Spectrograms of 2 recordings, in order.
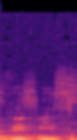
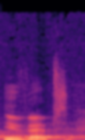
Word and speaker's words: Veppes: Yeah, it's Veppes. Not Veppes. Not Veppes, not all these other Veppes. names you've been hearing on the No. Yeah. We are still chilling with Sandile, the CEO of Veppes, and he's about to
